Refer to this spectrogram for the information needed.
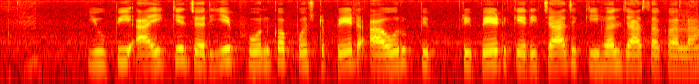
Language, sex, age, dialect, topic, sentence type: Bhojpuri, female, 18-24, Western, banking, statement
